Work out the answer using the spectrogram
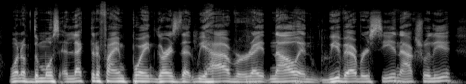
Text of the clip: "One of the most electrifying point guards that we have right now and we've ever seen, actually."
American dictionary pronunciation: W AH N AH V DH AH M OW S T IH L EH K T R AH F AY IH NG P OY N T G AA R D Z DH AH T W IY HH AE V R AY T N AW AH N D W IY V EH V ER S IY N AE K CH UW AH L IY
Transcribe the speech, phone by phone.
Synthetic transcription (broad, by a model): W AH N AH V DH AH M OW S T IH L EH K T R AH F AY IH NG P OY N T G AA R D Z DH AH T W IY HH AE V R AY T N AW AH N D W IY V EH V ER S IY N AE K CH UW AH L IY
